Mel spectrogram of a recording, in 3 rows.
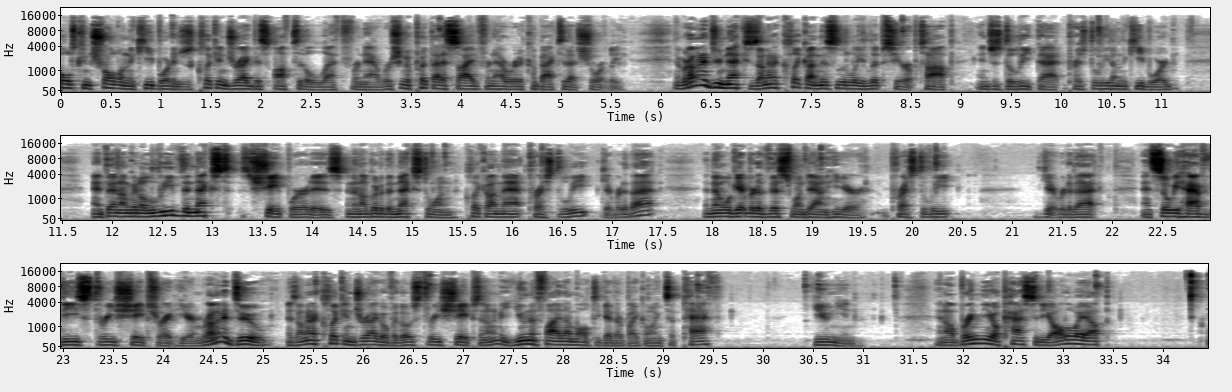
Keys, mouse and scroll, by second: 1.3-4.1 ctrl+drag, 8.3 click, 10.4 Delete, 15.3 click, 16.3 Delete, 19.0 click, 20.3 Delete, 25.6-26.9 drag, 29.3 click, 30.5 click, 32.8-33.6 drag.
